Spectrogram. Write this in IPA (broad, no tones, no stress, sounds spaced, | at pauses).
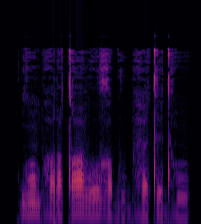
ɡ õ bʱ ɒ ɾ i tˤ æ β o ɣ ɒ b u bʱ æ t e dʱ õ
